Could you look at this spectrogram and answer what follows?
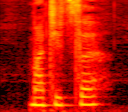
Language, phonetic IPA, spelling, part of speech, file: Czech, [ˈmacɪt͡sɛ], matice, noun, Cs-matice.ogg
- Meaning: 1. matrix 2. nut (of a bolt)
